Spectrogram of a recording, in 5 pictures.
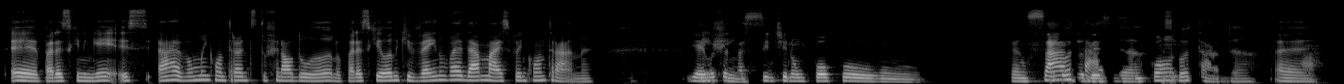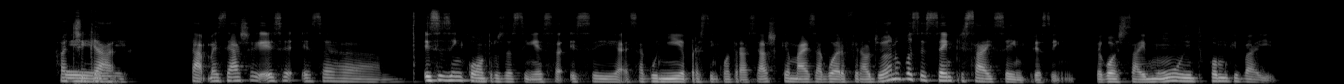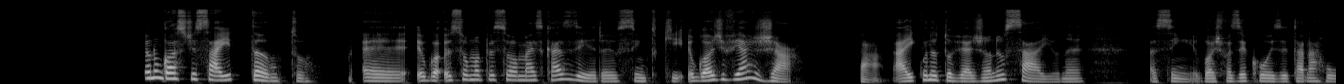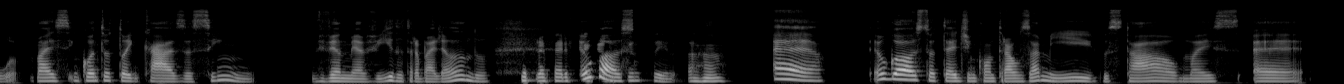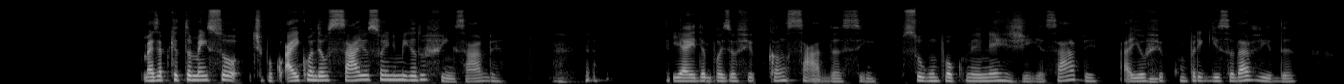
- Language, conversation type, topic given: Portuguese, advice, Como sei quando preciso descansar de eventos sociais?
- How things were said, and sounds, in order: other background noise; tongue click; tapping; laugh; unintelligible speech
